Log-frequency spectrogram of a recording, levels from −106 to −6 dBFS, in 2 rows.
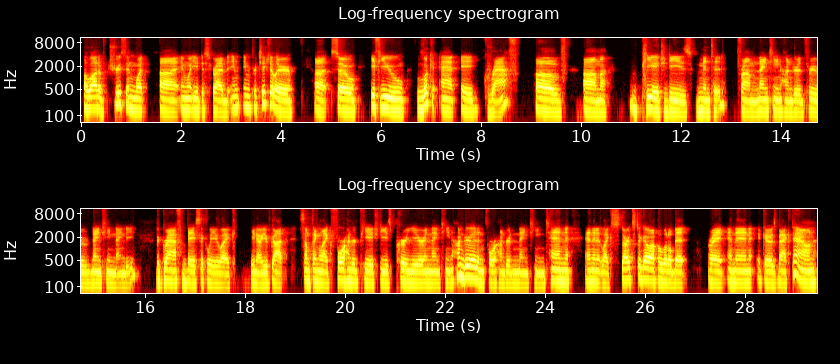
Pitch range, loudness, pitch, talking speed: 125-145 Hz, -24 LUFS, 130 Hz, 140 wpm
